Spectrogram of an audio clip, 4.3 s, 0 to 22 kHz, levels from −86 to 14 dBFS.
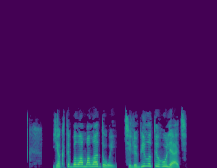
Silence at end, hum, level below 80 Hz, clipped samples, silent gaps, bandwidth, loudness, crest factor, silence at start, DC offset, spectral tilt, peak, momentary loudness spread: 0.65 s; none; -64 dBFS; under 0.1%; 0.86-1.05 s, 2.35-2.49 s; 8 kHz; -18 LUFS; 20 dB; 0.7 s; under 0.1%; -3.5 dB/octave; 0 dBFS; 13 LU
